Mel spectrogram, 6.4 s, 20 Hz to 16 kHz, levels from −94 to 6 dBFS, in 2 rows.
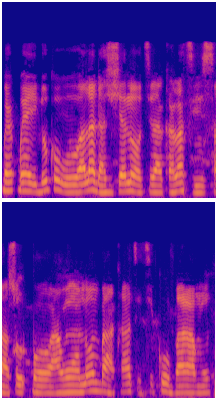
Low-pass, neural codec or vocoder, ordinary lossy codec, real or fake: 7.2 kHz; codec, 16 kHz, 4 kbps, X-Codec, HuBERT features, trained on balanced general audio; MP3, 48 kbps; fake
